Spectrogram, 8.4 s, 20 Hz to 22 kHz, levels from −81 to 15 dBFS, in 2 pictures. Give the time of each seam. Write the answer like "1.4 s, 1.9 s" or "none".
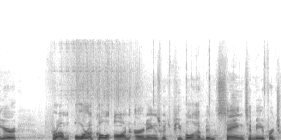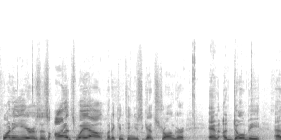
none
